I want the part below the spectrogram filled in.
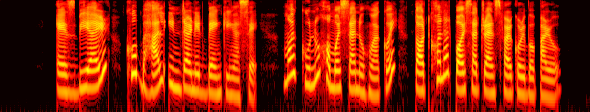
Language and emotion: Assamese, happy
